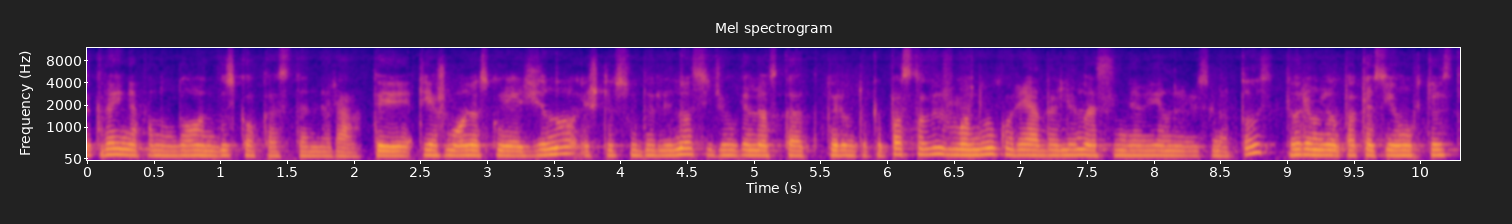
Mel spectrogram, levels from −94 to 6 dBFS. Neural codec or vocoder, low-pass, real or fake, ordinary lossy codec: codec, 32 kHz, 1.9 kbps, SNAC; 10.8 kHz; fake; Opus, 16 kbps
